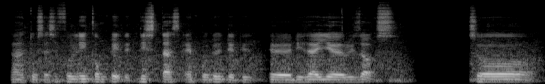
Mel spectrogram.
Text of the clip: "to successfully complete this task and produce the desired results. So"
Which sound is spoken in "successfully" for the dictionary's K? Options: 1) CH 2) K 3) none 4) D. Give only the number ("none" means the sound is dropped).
3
